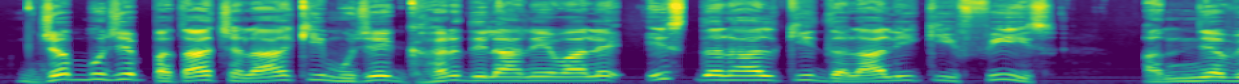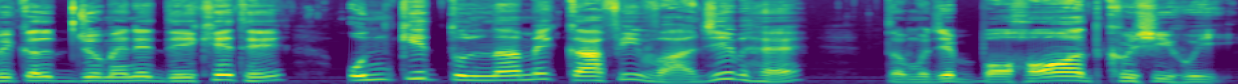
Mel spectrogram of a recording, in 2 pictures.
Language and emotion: Hindi, happy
